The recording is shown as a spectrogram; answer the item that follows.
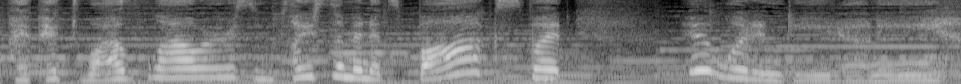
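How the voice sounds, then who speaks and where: A woman's voice: sits high, very animated, unhurried, music in the background. A woman voicing a curious, friendly young onlooker in an anime game.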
